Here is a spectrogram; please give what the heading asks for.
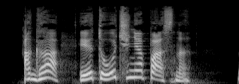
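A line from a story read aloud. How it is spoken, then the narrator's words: Boy, excited. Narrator (Russian): добавил пацан взволнованно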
